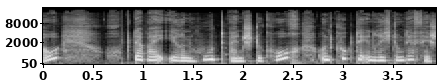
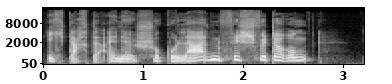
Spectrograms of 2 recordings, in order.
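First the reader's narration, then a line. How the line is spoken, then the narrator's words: Woman laughing. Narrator (German): die Frau lachte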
